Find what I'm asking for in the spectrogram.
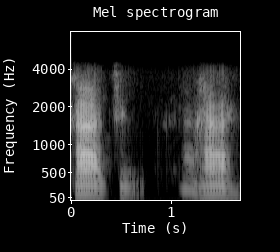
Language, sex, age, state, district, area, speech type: Urdu, male, 30-45, Telangana, Hyderabad, urban, conversation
